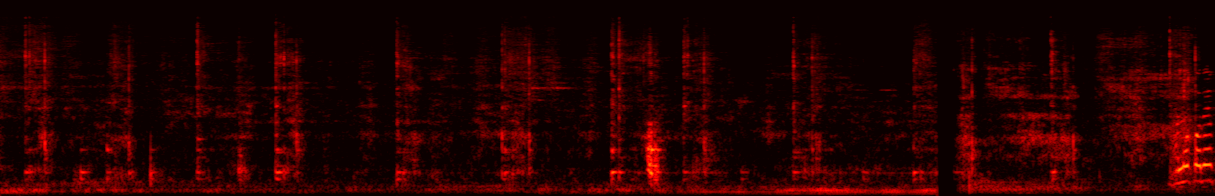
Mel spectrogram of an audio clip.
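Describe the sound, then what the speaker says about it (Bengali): Prawns and plantain sautéing with turmeric and salt in a pan, a continuous sizzle broken by repeated spoon stirring, scraping and clinks against the pan, with a short drop to silence near the end. "লবণ, ভালো করে আবার কষিয়ে নেব।"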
